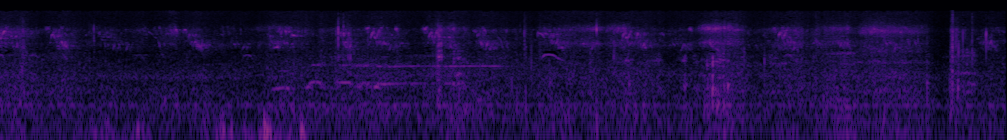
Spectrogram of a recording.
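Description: Quiet outdoor ambience with faint, scattered high bird chirps.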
